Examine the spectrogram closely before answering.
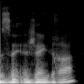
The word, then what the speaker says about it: Gingras: And Zachary Gingras, or Gingras, if he pronounces it in French, who got bronze in the men's 100 T38 here.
